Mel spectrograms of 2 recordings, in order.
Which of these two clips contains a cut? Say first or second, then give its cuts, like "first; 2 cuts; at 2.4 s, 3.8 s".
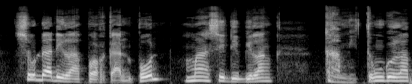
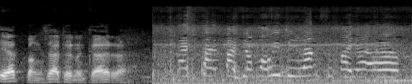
second; 1 cut; at 1.6 s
